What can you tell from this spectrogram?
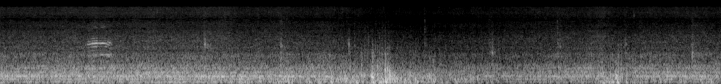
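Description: Steady drone of a ship's engines and deck machinery on the open deck of a merchant ship underway, with wind buffeting the microphone in gusts about four and six seconds in.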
